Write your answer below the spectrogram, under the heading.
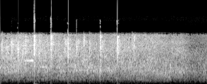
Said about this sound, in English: And some clapping as Duarte goes to the bench.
